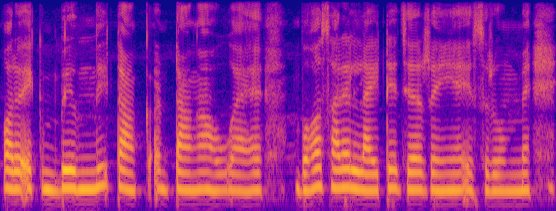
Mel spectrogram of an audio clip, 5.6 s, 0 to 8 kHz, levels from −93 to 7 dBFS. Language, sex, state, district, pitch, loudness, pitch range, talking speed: Hindi, female, Jharkhand, Garhwa, 205 Hz, -16 LUFS, 200-220 Hz, 185 wpm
